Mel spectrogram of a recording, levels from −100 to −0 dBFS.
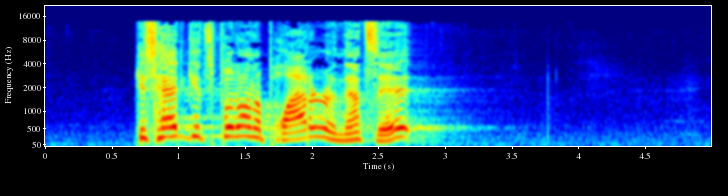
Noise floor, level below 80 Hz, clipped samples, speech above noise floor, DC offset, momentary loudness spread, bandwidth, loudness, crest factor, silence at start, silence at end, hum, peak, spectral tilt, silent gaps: -68 dBFS; -62 dBFS; under 0.1%; 55 dB; under 0.1%; 5 LU; 14.5 kHz; -14 LUFS; 16 dB; 0.7 s; 2.25 s; none; 0 dBFS; -3.5 dB/octave; none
